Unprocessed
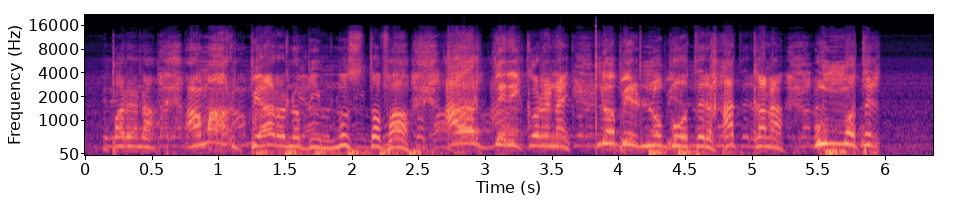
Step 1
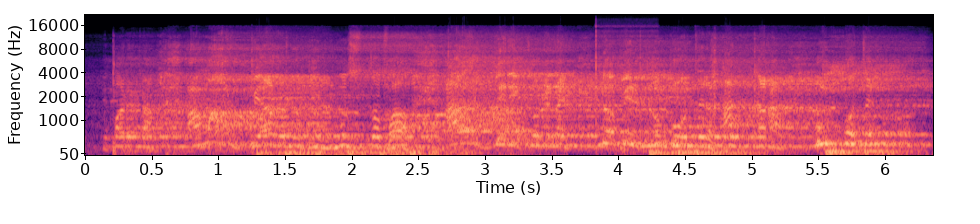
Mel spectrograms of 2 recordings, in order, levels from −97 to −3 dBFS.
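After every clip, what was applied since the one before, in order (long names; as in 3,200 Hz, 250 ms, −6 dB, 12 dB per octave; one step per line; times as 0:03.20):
reverb whose tail is shaped and stops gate 480 ms flat, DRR −0.5 dB
level +1.5 dB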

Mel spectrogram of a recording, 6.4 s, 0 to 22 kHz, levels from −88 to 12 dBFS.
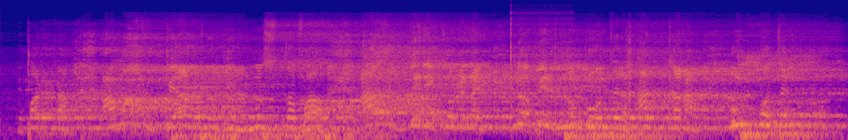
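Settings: upward compression, threshold −41 dBFS
level −1.5 dB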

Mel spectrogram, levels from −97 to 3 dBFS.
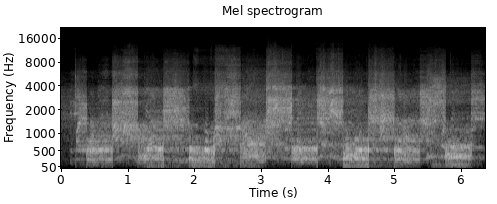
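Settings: hard clipping −17.5 dBFS, distortion −13 dB
auto-filter band-pass square 1.3 Hz 440–1,900 Hz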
